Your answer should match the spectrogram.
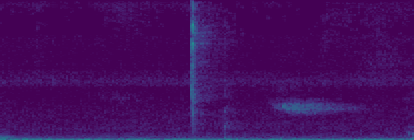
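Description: Near silence: room tone, with a single faint click about halfway through.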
